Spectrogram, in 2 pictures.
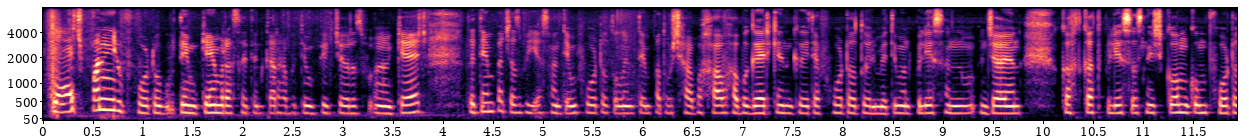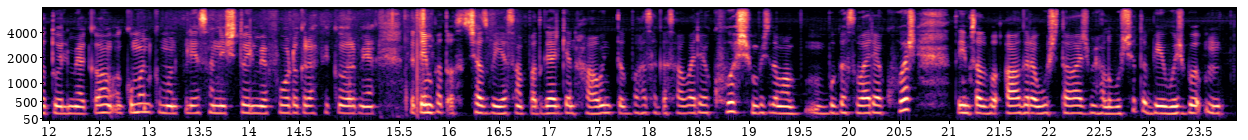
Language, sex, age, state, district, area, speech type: Kashmiri, female, 30-45, Jammu and Kashmir, Baramulla, rural, spontaneous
